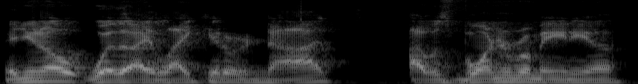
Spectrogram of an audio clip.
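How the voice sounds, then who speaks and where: A man's voice: deep voice, steady tone, brisk. A man, a guest in a casual interview, blunt and opinionated as he rambles. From United States. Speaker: real estate agent, guest.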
